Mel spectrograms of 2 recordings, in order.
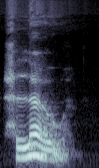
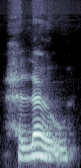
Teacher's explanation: Very strong emphasis on the second syllable. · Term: syllable stress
